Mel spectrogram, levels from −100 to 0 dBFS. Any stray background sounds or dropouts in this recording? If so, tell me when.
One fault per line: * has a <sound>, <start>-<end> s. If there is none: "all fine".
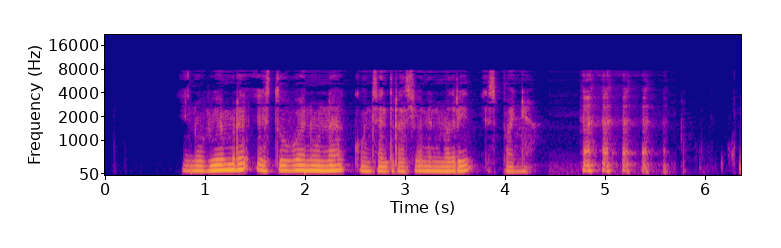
* has a laugh, 4.7-5.7 s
